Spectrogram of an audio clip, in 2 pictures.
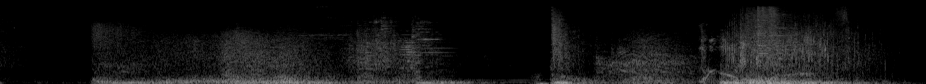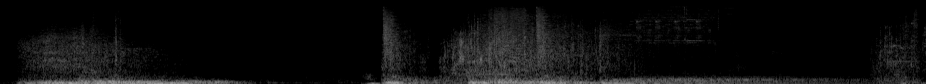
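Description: Magical game sound effects whoosh and chime in short bursts.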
